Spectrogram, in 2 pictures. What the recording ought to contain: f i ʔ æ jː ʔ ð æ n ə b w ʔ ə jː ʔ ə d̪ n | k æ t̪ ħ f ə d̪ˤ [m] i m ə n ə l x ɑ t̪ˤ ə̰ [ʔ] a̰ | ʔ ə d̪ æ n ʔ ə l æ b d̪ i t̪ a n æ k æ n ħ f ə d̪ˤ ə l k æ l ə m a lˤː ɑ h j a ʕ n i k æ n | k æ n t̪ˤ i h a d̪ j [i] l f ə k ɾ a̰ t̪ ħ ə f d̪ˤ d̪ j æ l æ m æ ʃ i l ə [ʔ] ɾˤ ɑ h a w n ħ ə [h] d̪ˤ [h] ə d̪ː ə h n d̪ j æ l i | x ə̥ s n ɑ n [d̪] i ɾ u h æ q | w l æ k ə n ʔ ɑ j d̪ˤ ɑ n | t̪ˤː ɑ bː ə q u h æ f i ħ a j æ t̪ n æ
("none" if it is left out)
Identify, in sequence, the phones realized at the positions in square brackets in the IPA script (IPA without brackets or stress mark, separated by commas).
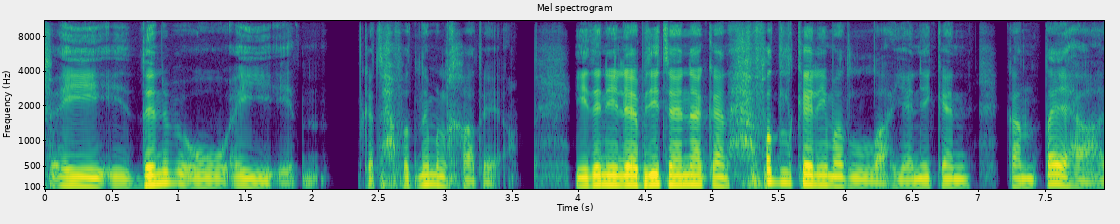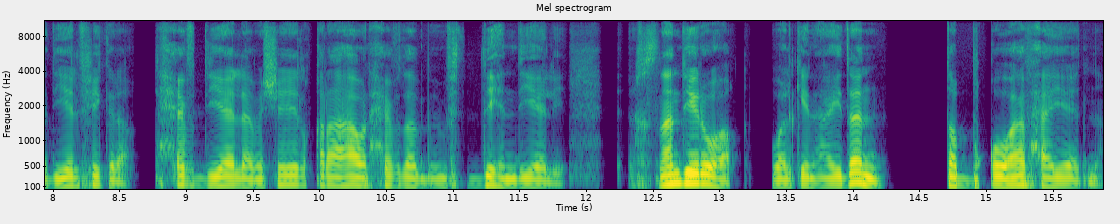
n, ʔ, æ, q, f, f, d̪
